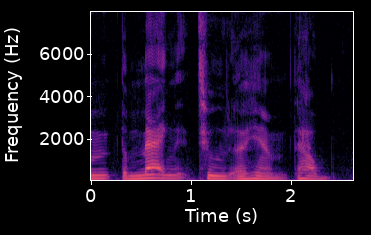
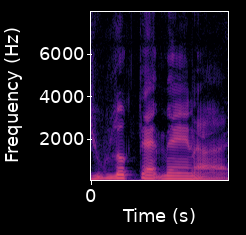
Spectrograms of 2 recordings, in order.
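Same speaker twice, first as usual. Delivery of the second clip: ordinary talk, nothing marked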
